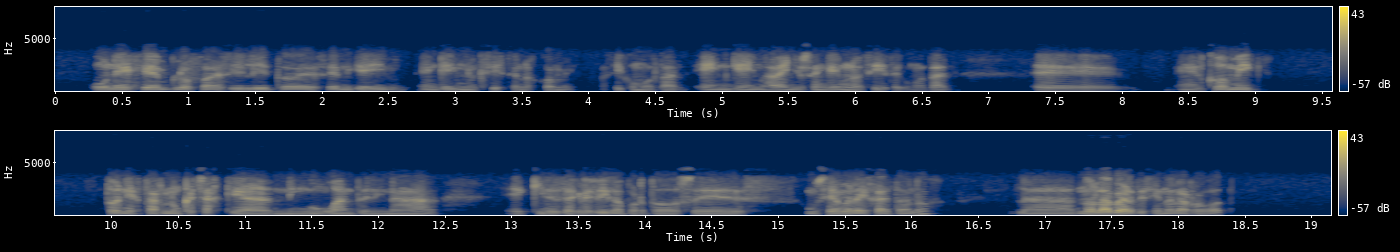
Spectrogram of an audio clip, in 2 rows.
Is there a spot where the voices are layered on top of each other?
No

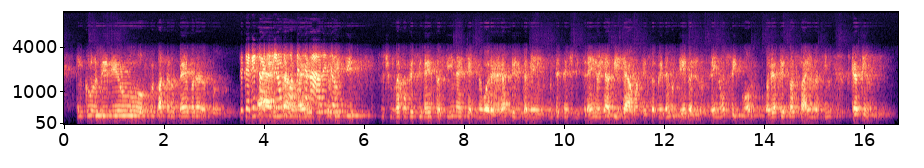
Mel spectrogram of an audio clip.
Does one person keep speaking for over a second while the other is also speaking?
Yes, from 3.9 s

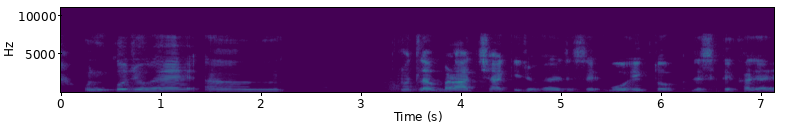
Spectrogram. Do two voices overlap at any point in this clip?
No

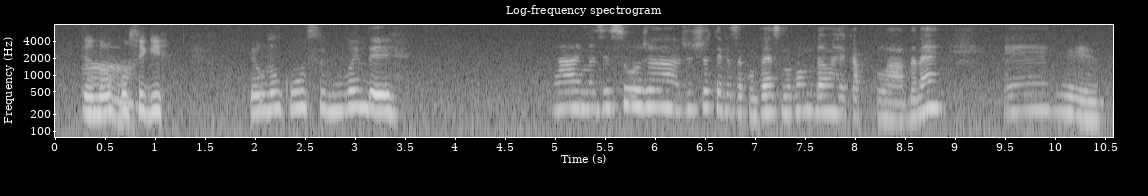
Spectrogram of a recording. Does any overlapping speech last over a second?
No

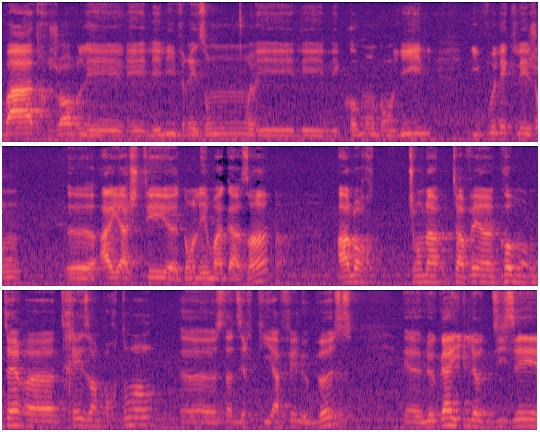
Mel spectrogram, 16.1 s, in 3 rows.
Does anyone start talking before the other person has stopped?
No

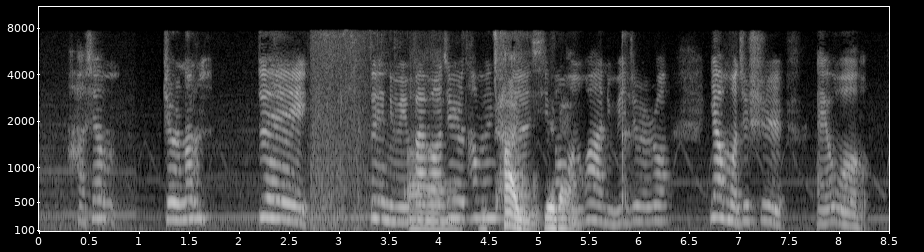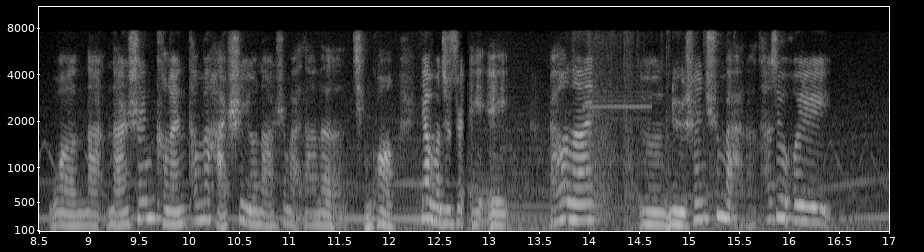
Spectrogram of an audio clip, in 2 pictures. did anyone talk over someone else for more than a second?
Yes, from 3.6 s

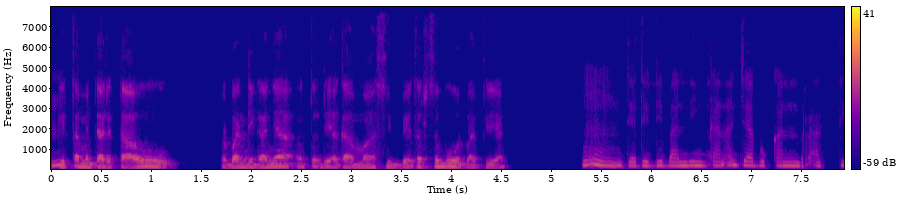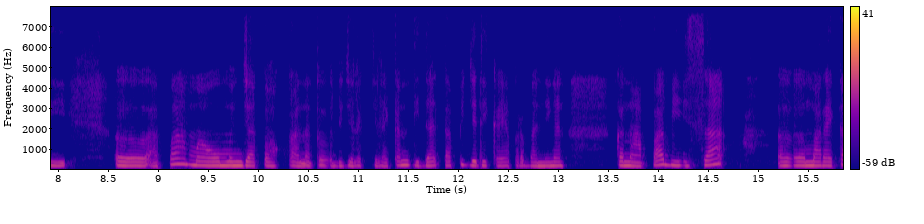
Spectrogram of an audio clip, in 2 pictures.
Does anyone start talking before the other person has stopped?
No

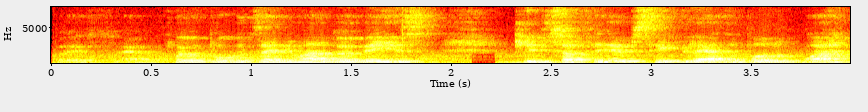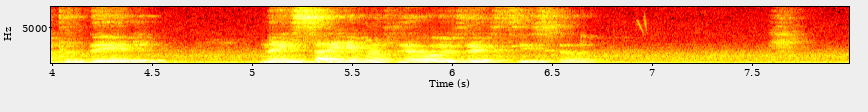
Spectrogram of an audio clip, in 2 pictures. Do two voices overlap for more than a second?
No

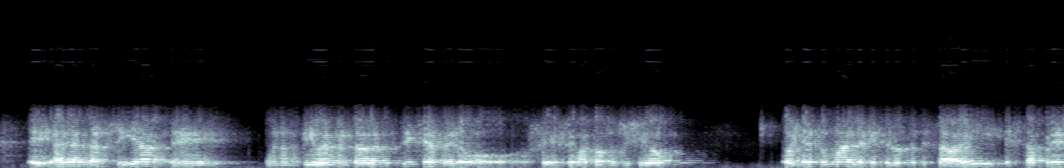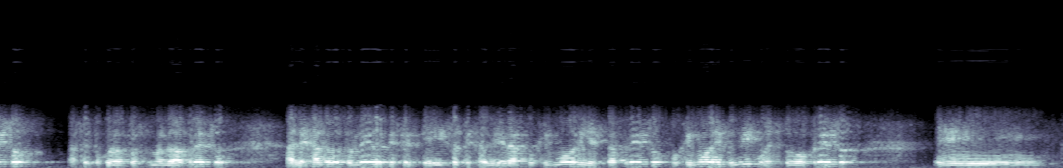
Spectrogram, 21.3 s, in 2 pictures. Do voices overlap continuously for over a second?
No

